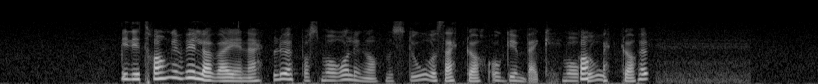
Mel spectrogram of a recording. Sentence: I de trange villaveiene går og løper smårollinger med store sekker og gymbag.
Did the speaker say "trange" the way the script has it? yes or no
yes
